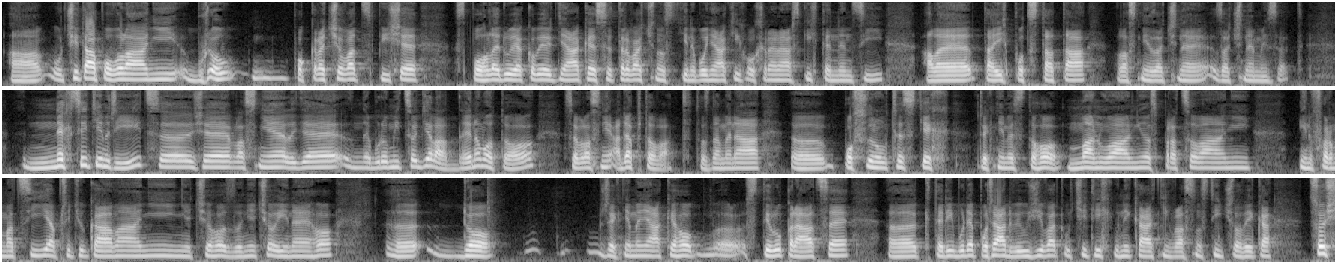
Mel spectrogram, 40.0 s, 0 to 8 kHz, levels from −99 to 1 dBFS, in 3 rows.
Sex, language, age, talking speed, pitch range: male, Czech, 40-59, 110 wpm, 140-160 Hz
